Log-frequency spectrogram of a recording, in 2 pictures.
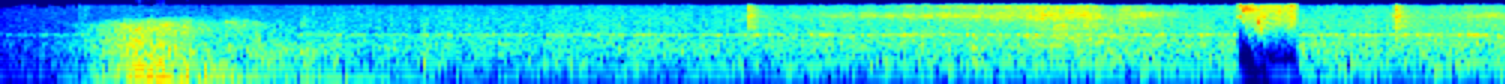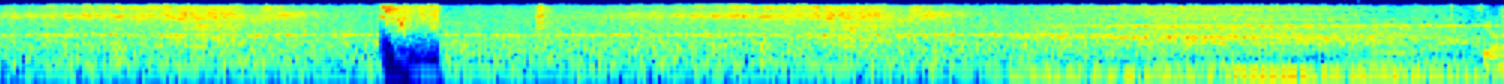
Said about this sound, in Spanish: Puedes oír el ruido blanco y es fuerte, ¿no?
